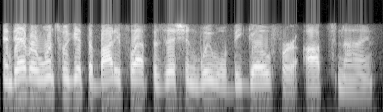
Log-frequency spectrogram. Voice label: NASA body flap position go for opt 9, space shuttle communications; VOCALS and SPOKEN WORD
